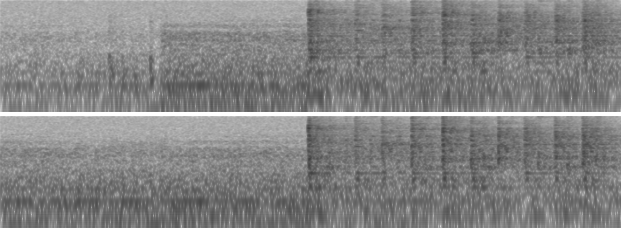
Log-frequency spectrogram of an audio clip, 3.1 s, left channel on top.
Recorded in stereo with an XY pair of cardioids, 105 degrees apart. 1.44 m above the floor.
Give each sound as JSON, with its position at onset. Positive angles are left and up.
{"t": 1.5, "sound": "typing on a keyboard", "azimuth_deg": -45, "distance_m": 5.0}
